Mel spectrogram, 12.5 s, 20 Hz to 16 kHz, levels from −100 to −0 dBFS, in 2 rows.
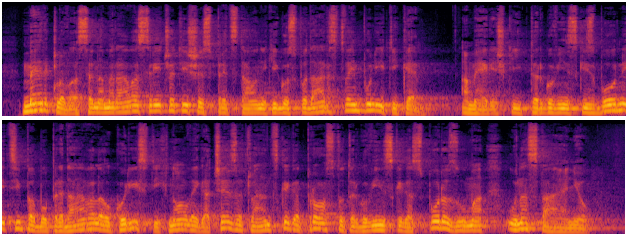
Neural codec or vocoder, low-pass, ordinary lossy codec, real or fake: vocoder, 48 kHz, 128 mel bands, Vocos; 14.4 kHz; MP3, 64 kbps; fake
